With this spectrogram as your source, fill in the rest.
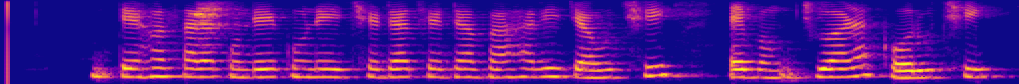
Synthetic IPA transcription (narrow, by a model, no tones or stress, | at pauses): d̪eɦɔsaɾakuɳɖejkuɳɖejt͡ʃʰeɖat͡ʃʰeɖabaɦaɾid͡ʒawt͡ʃʰiebɔŋd͡ʒuaɭakɔɾut͡ʃʰi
